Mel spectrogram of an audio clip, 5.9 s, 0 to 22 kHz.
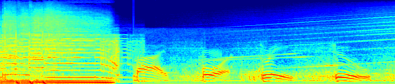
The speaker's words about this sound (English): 5, 4, 3, 2, 1, 0. All engine running. Liftoff. We have a liftoff.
